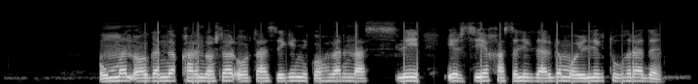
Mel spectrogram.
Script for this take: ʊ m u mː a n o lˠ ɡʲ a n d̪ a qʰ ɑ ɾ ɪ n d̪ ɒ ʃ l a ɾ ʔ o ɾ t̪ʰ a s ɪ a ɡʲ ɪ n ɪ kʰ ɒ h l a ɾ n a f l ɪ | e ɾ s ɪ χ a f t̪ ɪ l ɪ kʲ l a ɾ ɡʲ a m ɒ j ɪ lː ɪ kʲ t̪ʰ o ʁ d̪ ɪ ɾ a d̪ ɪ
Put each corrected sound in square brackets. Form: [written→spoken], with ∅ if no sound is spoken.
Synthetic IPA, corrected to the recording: ʊ m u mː a n [o→ɒ] lˠ ɡʲ a n d̪ a qʰ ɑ ɾ ɪ n d̪ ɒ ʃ l a ɾ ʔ o ɾ t̪ʰ a s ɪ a ɡʲ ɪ n ɪ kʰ ɒ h l a ɾ n a [f→s] l ɪ | e ɾ s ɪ χ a [f→s] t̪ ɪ l ɪ kʲ l a ɾ ɡʲ a m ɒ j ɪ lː ɪ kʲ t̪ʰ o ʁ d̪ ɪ ɾ a d̪ ɪ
